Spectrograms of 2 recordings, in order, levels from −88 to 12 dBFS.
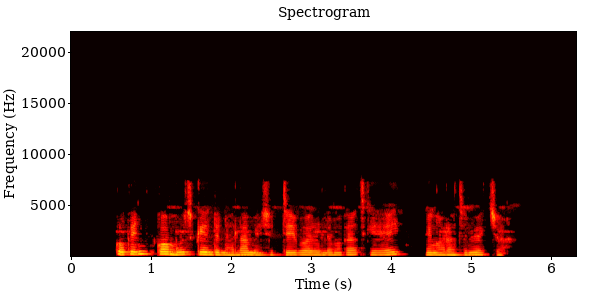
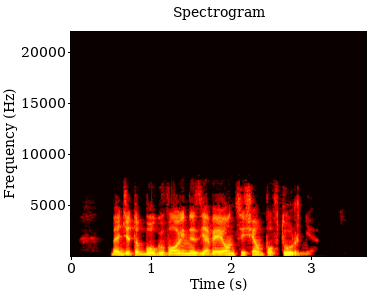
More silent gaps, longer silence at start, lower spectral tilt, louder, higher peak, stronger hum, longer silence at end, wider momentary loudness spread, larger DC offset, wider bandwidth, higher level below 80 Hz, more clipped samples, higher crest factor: first, 4.25-4.41 s vs none; about the same, 0.55 s vs 0.5 s; about the same, -6.5 dB/octave vs -6.5 dB/octave; second, -28 LUFS vs -15 LUFS; second, -10 dBFS vs -2 dBFS; neither; about the same, 0.8 s vs 0.7 s; first, 10 LU vs 5 LU; neither; about the same, 7.8 kHz vs 7.2 kHz; second, -74 dBFS vs -56 dBFS; neither; about the same, 18 dB vs 14 dB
